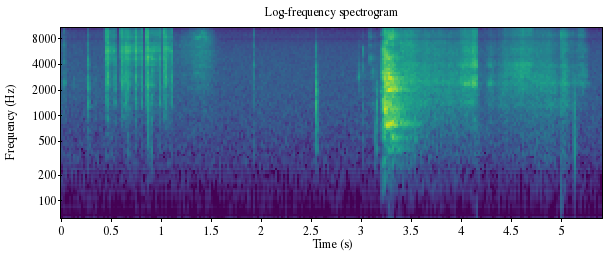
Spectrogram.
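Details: Two dogs at play indoors, Harvey, a three-year-old whippet/lab mix, and Lola, an 11½-week-old corgi puppy; one sharp, loud bark bursts out midway, with soft scuffling and light pattering of paws before and after.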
